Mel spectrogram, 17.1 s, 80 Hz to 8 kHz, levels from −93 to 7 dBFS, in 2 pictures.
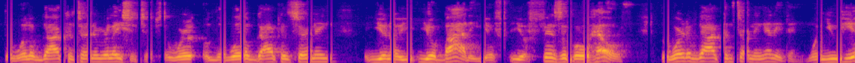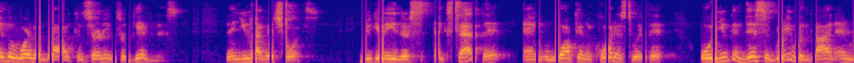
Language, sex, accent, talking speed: English, male, American, 210 wpm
